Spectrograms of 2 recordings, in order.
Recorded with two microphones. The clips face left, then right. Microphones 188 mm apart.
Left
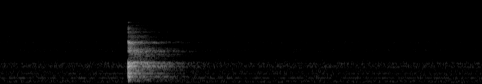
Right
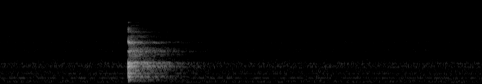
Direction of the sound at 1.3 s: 10° left (ahead or behind).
